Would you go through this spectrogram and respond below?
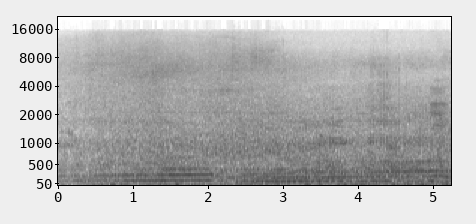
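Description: A race truck circles the track during a live 2025 racing session, its engine a steady, loud drone with a low harmonic hum that runs throughout without a break.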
